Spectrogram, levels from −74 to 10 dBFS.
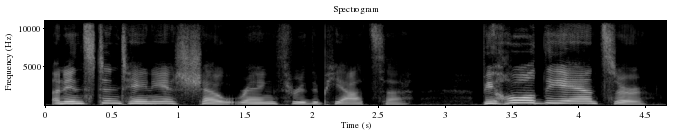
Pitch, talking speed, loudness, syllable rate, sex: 230 Hz, 130 wpm, -18 LUFS, 4.0 syllables/s, female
